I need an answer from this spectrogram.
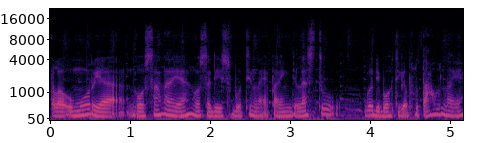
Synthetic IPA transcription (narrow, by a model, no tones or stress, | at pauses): kalawṵmʊrja̰ŋɡosalahjaŋɡosadisəbut̪ɪnla̰hja̰pa̰lɪŋd͡ʒəlast̪u | ɡuadibawaht̪iɡapuluht̪aɦʊnlahja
